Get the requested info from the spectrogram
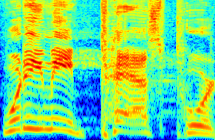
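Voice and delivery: cross, stern tone. Narrator reads a woman answering an officer who asks for passports, stern and cross. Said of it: "she said sternly".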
